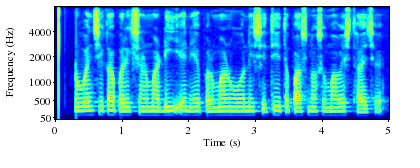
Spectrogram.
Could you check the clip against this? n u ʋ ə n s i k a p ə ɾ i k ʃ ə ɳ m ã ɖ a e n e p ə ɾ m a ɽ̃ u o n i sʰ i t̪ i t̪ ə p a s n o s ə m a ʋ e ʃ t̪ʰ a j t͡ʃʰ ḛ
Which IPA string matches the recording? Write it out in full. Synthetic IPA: n u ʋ ə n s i k a p ə ɾ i k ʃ ə ɳ m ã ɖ i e n e p ə ɾ m a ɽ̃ u o n i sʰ i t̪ i t̪ ə p a s n o s ə m a ʋ e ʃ t̪ʰ a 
